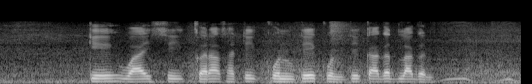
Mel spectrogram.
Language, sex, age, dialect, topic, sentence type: Marathi, male, 25-30, Varhadi, banking, question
